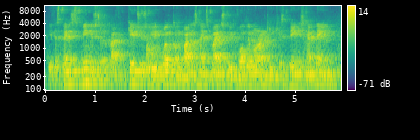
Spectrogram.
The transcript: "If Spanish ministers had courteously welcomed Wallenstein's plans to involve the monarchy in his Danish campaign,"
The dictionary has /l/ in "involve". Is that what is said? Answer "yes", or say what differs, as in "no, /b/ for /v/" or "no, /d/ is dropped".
no, /l/ is dropped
